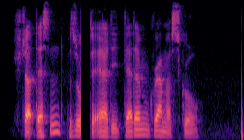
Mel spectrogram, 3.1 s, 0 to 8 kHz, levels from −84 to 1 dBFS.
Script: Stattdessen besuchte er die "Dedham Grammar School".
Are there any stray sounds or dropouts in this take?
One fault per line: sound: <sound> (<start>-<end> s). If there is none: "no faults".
sound: dropout (1.0-1.1 s)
